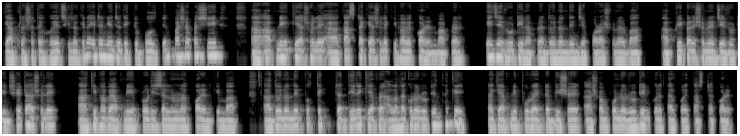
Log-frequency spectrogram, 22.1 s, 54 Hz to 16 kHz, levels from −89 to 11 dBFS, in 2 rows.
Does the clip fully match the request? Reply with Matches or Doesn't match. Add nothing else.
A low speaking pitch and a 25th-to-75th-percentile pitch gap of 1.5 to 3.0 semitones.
Matches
